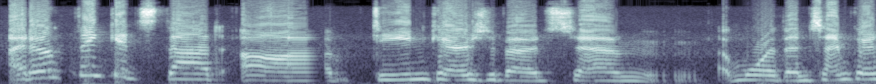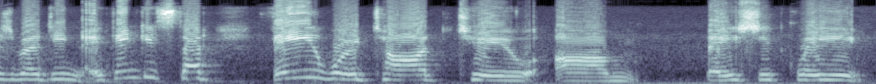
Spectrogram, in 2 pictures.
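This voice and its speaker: A woman's voice: fairly high pitch, animated, measured pace, sharp tone, poor audio. A woman in a casual fan discussion, analysing aloud and searching for her words. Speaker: fan radio panelist.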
